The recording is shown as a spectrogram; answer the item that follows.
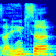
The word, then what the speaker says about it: ahimsa: And whereas ahimsa, did I say that right? – Yes.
